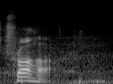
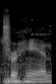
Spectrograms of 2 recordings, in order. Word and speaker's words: Trahan: blake last name traja you wouldn't pronounce the end it was troha we'll go with trohan right now and you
